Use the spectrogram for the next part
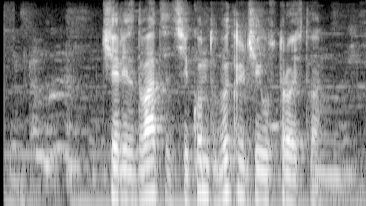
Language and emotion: Russian, neutral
